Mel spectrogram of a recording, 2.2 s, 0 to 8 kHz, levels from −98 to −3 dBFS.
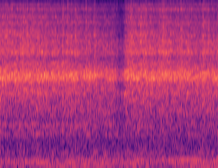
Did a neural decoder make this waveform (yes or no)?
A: yes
